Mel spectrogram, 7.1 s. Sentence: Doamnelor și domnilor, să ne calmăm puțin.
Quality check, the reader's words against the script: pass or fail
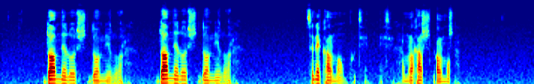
fail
